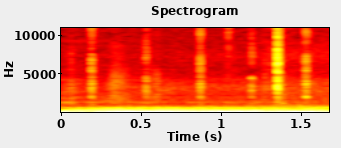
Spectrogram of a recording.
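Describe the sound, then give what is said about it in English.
A car horn honks in one long, steady blast lasting the whole moment, a low buzzing tone layered over engine rumble, with a few faint ticks and no talking. “A little horn motivation there.”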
